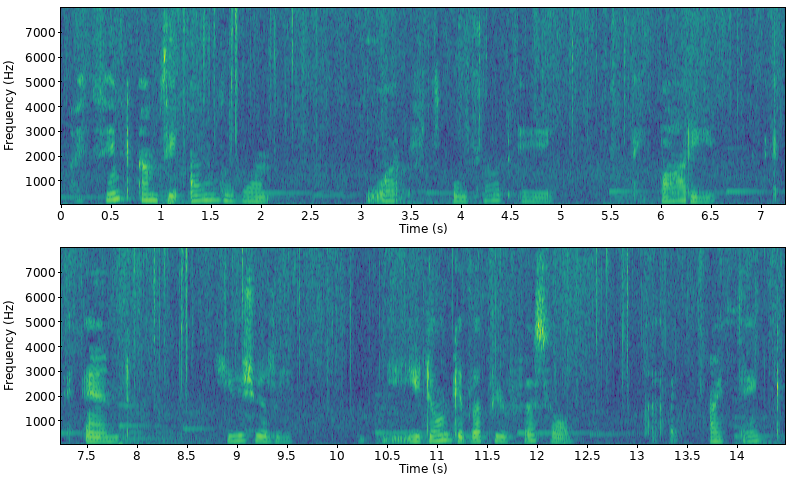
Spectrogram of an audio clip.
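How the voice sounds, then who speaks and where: A woman's voice: medium pitch, steady tone, very slow, pauses often, music in the background, rough recording. A woman voicing a shy, self-doubting ghost in an audio drama, hesitant and trailing off.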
